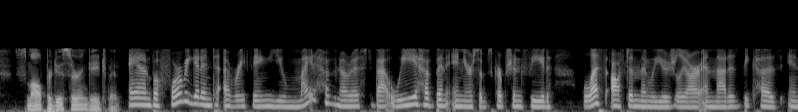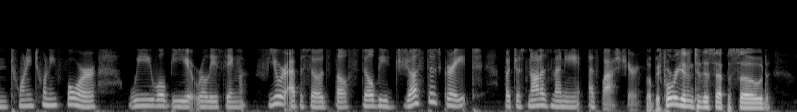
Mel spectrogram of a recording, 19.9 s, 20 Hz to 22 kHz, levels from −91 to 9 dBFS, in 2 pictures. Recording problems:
garbled, watery; badly; nothing above 4 kHz

